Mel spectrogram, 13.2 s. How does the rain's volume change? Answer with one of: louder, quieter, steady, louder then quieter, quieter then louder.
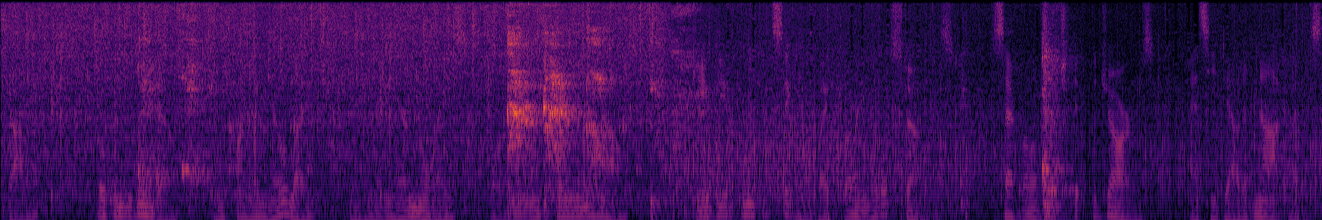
quieter.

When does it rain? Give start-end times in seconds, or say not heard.
0.0-13.1.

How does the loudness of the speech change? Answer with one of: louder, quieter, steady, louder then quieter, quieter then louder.
steady.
